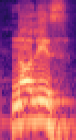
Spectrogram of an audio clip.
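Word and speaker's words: knowledge: का एग्जांपल है नॉलेज नॉलेज की शुरुआत भी कम से हुई है और एन से पहले के आया है जो की साइलेंट होता है इसीलिए हमने नॉलेज वर्ल्ड में भी केक को नहीं पढ़ते हैं इसको साइलेंट रखते हैं इसीलिए हमने इस वर्ल्ड को पढ़ा है नॉलेज अब हमारे पास चौथा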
